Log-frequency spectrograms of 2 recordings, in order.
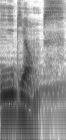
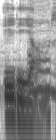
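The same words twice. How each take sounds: First: The word is pronounced the common Nigerian way. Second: The word is pronounced the standard way. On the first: The speaker calls it wrong. "Try not to say idioms, idioms, because that is the way a lot of people say it in Nigeria, and it is not correct" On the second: The speaker calls it right. "The correct pronunciation is"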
